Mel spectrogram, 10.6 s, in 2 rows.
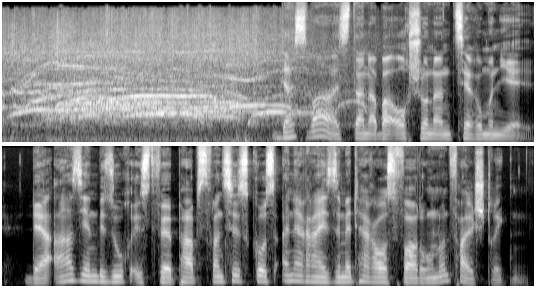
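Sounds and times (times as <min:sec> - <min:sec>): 
children waving little flags cheering for Pope Francis: 0:00.0 - 0:04.0
speech: 0:02.8 - 0:10.6.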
